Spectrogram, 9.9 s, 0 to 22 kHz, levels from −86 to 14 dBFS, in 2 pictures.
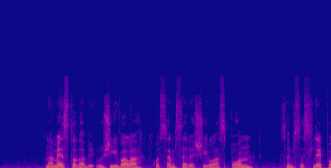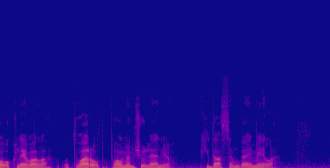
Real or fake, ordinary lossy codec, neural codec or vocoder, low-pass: real; Opus, 16 kbps; none; 10.8 kHz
